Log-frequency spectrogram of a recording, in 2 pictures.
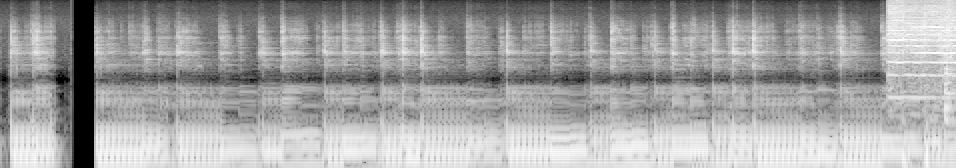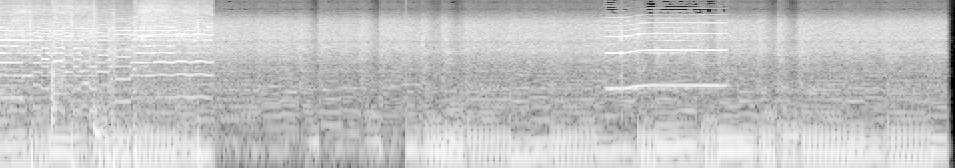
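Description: Electric bass track of a heavy metal song, amped through a SansAmp plug-in and limited to a level volume, playing a low riff on its own. About nine seconds in, distorted guitars and the rest of the mix join. The low end drops out briefly a few seconds later, and a bent lead note comes near the end.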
